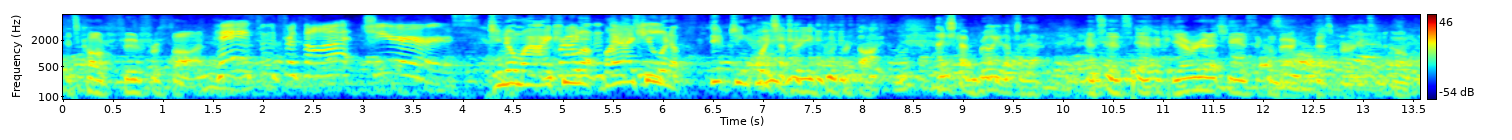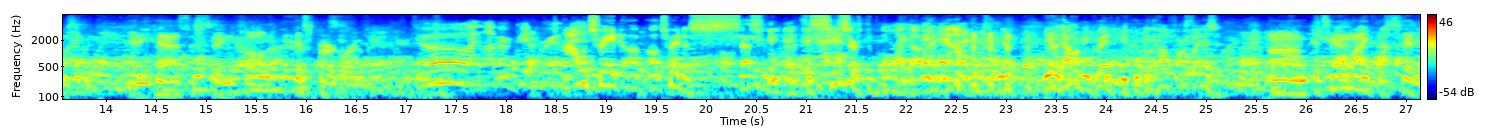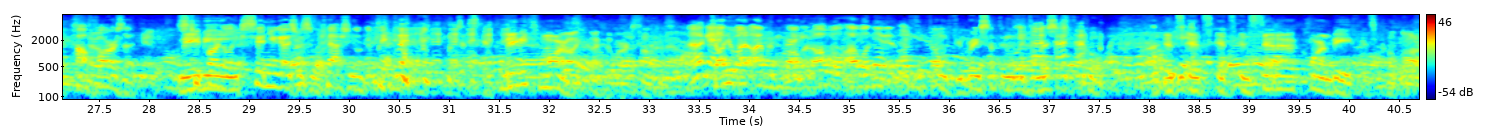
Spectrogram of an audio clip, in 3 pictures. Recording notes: Live From Pittsburgh's Horror Realm Con 2023.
